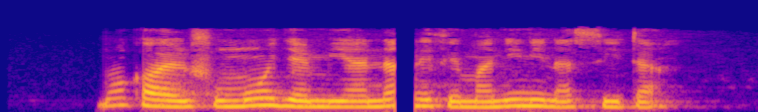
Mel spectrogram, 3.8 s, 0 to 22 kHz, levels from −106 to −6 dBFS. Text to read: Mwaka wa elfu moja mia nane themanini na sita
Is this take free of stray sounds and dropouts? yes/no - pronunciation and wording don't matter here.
no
